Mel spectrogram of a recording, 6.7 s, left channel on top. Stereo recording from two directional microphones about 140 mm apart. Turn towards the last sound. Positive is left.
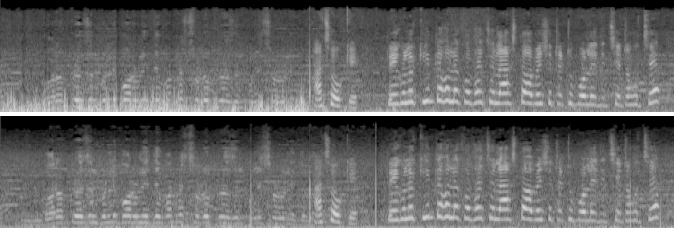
turn(degrees=20)  # may be behind; listen again after turning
